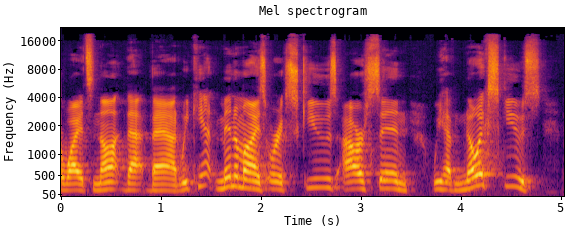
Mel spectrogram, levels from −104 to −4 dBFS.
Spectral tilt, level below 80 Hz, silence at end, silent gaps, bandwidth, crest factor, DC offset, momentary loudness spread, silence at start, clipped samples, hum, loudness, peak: -2 dB/octave; -66 dBFS; 0.25 s; none; 19 kHz; 20 dB; under 0.1%; 8 LU; 0 s; under 0.1%; none; -19 LUFS; 0 dBFS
